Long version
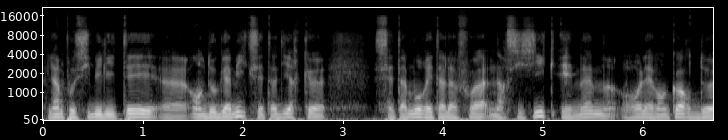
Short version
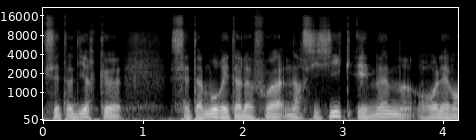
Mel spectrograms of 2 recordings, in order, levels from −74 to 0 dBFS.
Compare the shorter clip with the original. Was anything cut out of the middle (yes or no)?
no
